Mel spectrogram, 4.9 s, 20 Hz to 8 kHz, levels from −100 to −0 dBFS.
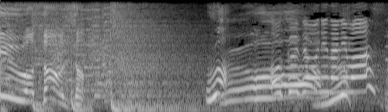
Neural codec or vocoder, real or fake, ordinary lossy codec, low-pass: none; real; none; 7.2 kHz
